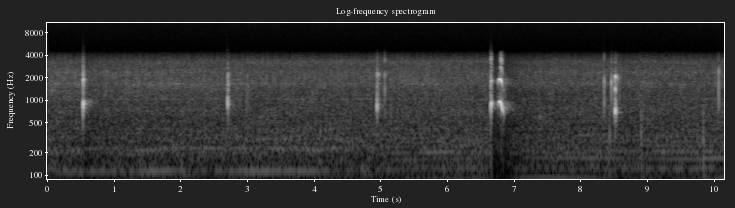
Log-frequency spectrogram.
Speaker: We're doing tummy time at 3 weeks old. Well, almost 2 weeks and 6 [Applause] days. We're doing it while he has the hiccups.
